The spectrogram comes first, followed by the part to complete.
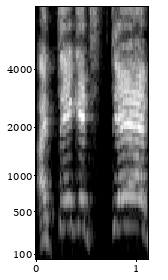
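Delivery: projected yelling. Calling out to a far-off companion that the creature is dead: yelling across a distance. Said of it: "You can stop yelling".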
